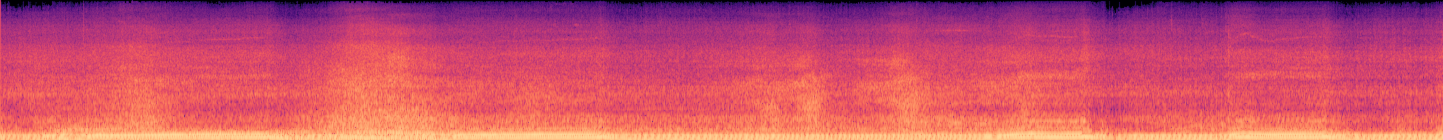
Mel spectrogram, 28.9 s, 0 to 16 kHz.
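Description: Suzuki GSX-S1000's inline-four engine running at low revs in slow traffic, its pitch rising and falling several times as the bike pulls away, shifts and eases off.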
